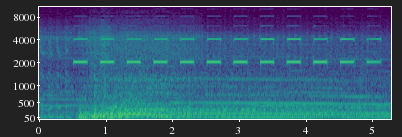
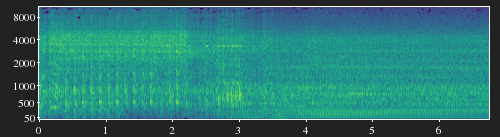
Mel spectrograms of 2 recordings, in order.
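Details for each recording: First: Toyota Camry or Corolla that sat unrun for months, just fitted with a new alternator: cranks briefly, catches and settles into an even idle under a steady door chime, no smoke; normal start and idle. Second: Toyota Camry (possibly a Corolla), restarted right after shut-off: the starter drones about three seconds before the engine catches and idles; the long cranking matches the fuel pressure dropping as soon as the engine is shut off.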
